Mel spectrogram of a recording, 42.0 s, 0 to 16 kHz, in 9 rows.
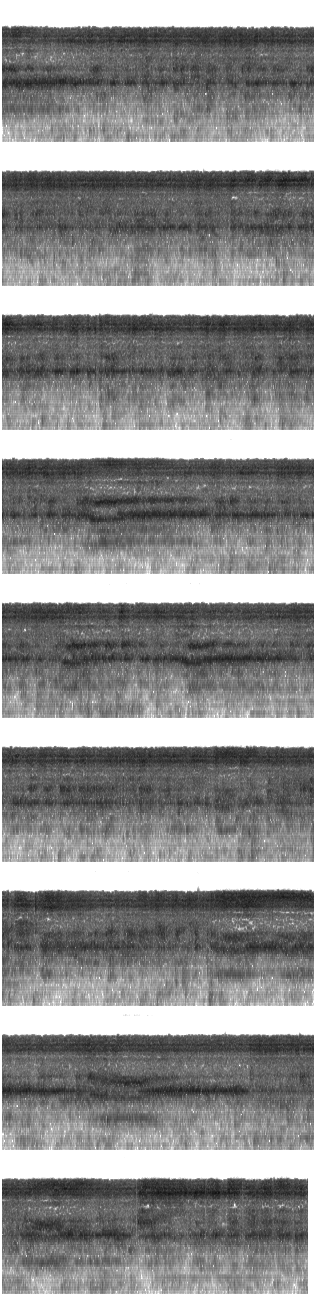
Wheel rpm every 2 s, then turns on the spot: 230, 230, 230, 230, 230, 240, 230, 230, 230, 230, 230, 230, 230, 230, 230, 230, 230, 220, 230, 230, 230.
none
